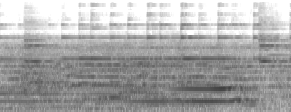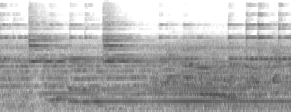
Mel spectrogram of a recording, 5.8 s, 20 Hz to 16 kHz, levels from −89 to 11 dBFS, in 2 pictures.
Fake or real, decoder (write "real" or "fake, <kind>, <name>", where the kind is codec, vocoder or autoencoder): real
